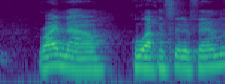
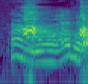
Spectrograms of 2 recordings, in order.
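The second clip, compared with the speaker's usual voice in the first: high and louder through laughter; laughing; 8 dB louder, faster than usual. Real, not acted. Brother retelling their argument, laughing hard and high. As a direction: talk through a real laugh.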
